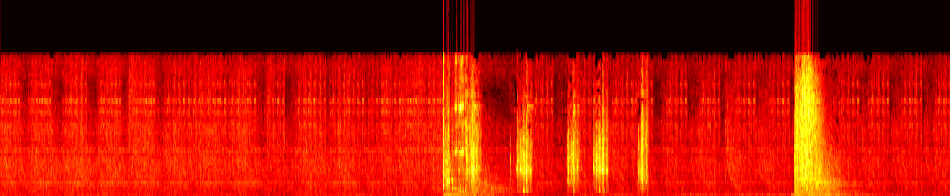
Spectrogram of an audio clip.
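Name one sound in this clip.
A spaceship engine hums steadily.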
